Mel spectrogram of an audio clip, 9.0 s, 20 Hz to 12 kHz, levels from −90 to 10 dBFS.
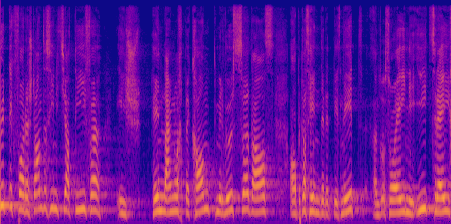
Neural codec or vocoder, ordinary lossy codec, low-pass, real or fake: none; none; 10.8 kHz; real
